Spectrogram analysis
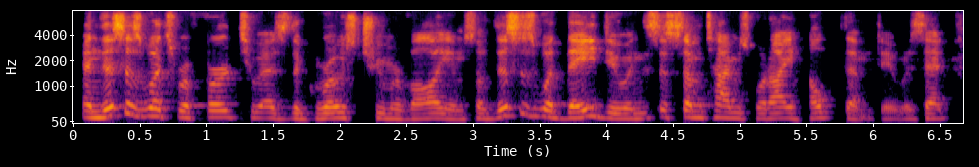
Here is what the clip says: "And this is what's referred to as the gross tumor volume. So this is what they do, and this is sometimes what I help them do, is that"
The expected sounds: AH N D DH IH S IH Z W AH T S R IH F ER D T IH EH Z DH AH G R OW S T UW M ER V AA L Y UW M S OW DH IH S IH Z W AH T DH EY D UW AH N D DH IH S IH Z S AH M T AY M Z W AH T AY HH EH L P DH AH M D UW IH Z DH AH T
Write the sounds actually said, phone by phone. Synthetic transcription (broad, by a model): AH N DH IH S IH Z W AH T S R IH F ER D T IH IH Z DH AH G R OW S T UW M ER V AA L Y UW M S OW DH IH S IH Z W AH T DH EY D UW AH N DH IH S IH Z S AH M T AY M Z W AH T AY HH EH L P DH AH M D UW IH Z DH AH T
